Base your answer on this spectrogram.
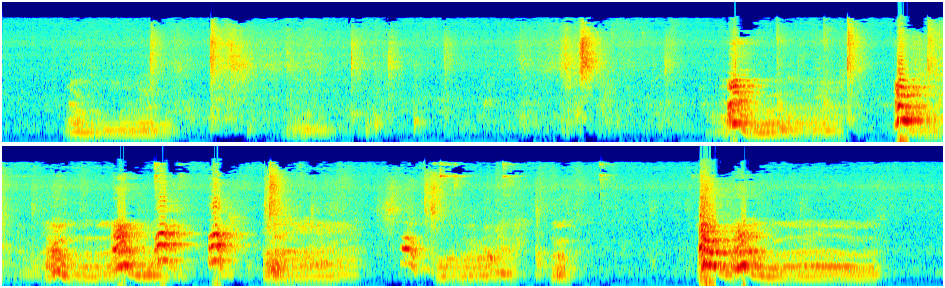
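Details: Alaskan malamute picking on another dog: an irregular series of short barks, yips and whiny cries over about fourteen seconds, quieter at first, then louder and denser, with a final loud burst near the end.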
